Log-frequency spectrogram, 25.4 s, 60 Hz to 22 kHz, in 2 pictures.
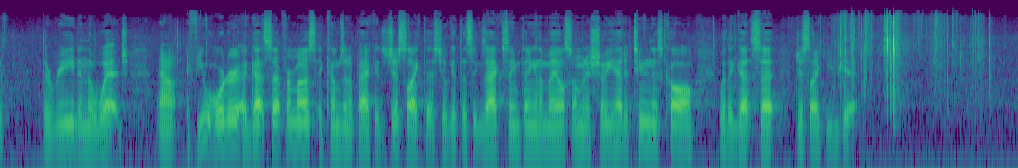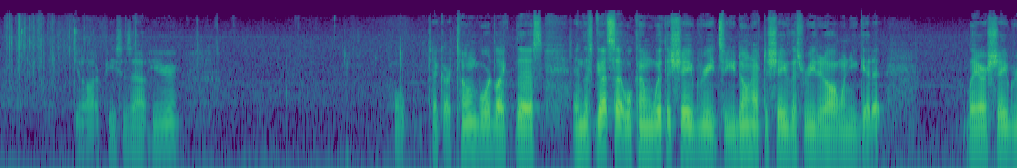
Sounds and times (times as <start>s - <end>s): Speech: 0.0s - 10.8s, 13.6s - 15.0s, 17.6s - 23.8s, 24.8s - 25.4s.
